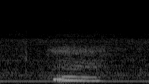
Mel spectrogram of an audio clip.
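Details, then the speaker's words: Bowel sounds (borborygmi) in an adult with IBS and stomach pain: a single brief, low, squeaky gurgle from the belly over a steady electrical hum. "You can hear my stomach. Sorry about that, yeah. Bloody hell, my microphone's good, isn't it? Rumbling and gurgling. It always gurgles."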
